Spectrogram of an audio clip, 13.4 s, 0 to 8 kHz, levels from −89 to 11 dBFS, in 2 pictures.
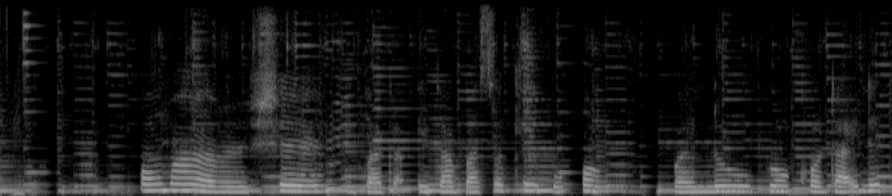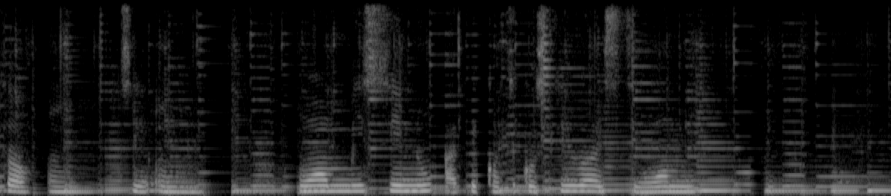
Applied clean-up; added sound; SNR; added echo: neural mask model RNNoise.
